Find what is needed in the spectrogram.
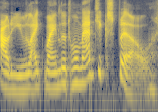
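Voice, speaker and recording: A man's put-on character voice, high-pitched and cackling, at a moderate pace. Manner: shrieking, cackling.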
